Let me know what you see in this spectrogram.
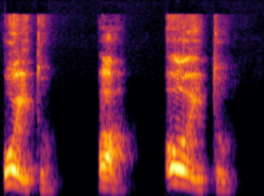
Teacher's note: E o I? Oito. Ele quase some. Então, ele é semivogal.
